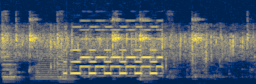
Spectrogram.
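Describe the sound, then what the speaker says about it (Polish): A telephone rings in the video game Papa's Cheeseria To Go, a bright electronic trilling tone repeating across two seconds at moderate level, with faint soft background noise. "O, dzwoni ktoś."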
